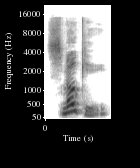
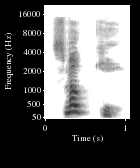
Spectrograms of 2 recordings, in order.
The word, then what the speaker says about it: Smokey: say a stressed syllable in the word Smokey for example English speakers place a heavier weight or stress on the first syllable smoke then on the second e smoke key we don't say Smokey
